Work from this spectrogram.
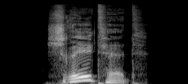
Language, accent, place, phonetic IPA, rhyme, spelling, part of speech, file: German, Germany, Berlin, [ˈʃʁɪltn̩], -ɪltn̩, schrillten, verb, De-schrillten.ogg
- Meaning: inflection of schrillen: 1. first/third-person plural preterite 2. first/third-person plural subjunctive II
